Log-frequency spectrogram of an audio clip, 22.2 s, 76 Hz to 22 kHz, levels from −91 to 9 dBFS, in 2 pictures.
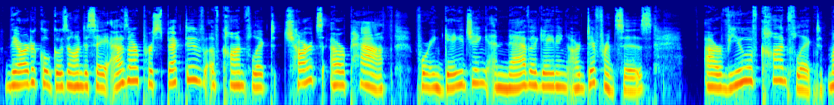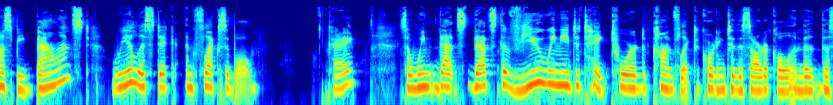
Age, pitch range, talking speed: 50-69, 195-235 Hz, 135 wpm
